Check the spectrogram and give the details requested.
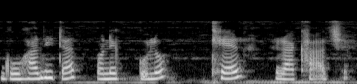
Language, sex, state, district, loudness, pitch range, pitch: Bengali, female, Assam, Kamrup Metropolitan, -15 LUFS, 250-285 Hz, 260 Hz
